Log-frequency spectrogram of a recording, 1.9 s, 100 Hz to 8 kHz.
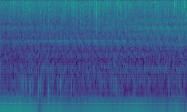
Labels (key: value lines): label: anthrophony, boat engine
recorder: SoundTrap 300

label: biophony
recorder: SoundTrap 300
